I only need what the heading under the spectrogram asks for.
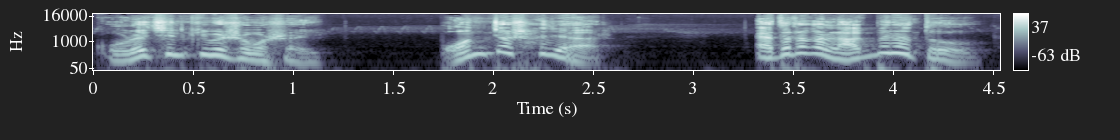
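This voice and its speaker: An actor playing a helpful, practical younger family acquaintance in an audio drama, brisk and familiar. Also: male voice, a little high, huge pitch swings, a little mellow, husky, heavily acted. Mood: surprised, obliging. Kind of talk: Bengali audio horror story acting.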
